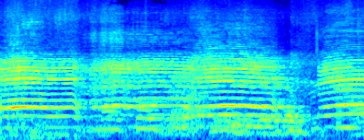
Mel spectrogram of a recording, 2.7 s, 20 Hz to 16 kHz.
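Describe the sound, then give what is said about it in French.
Dairy ewes bleat loudly, one drawn-out, wavering call after another with barely a pause, as if several sheep are calling over each other, on an organic, grass-based farm at La Croix-Éléan with 110 dairy ewes whose milk is made into cheese. No one speaks. “On a 110 brebis laitières, on est en agriculture biologique et en système herbe.”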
